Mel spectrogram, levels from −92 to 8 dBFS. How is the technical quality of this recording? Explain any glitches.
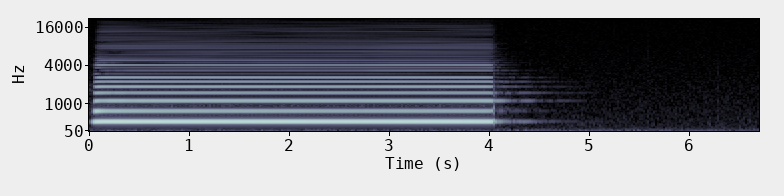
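No glitches are audible anywhere in the music; there are no technical faults to explain.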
